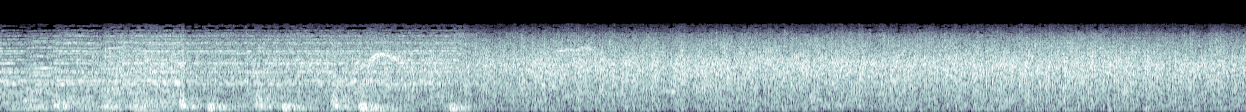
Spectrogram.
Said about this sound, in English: I could even hear the applause.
